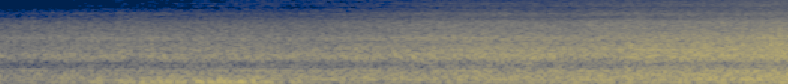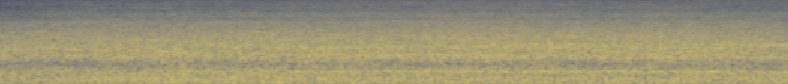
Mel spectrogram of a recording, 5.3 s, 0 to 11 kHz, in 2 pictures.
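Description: Grand Central Class 180 diesel multiple unit passing at speed on the main line: a rushing roar of wheels on rail and underfloor running gear that builds steadily and is loudest in the second half as the train goes by.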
